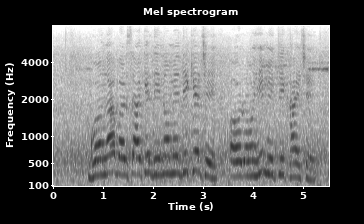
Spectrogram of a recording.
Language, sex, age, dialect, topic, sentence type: Maithili, female, 31-35, Angika, agriculture, statement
